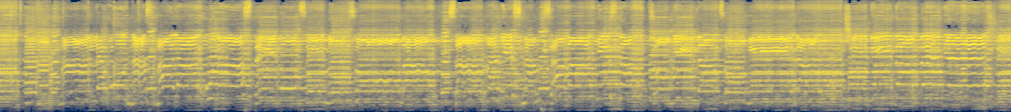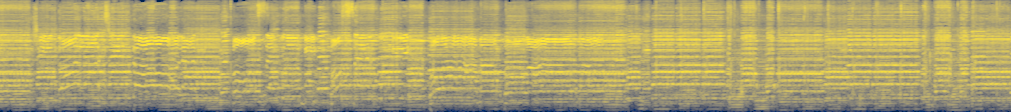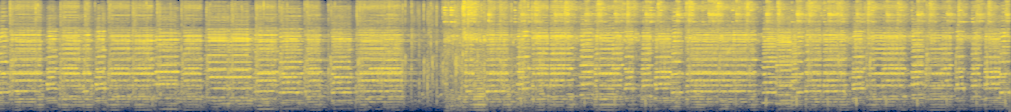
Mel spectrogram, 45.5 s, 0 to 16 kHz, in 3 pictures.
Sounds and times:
Accordion: 0.0 - 45.5.

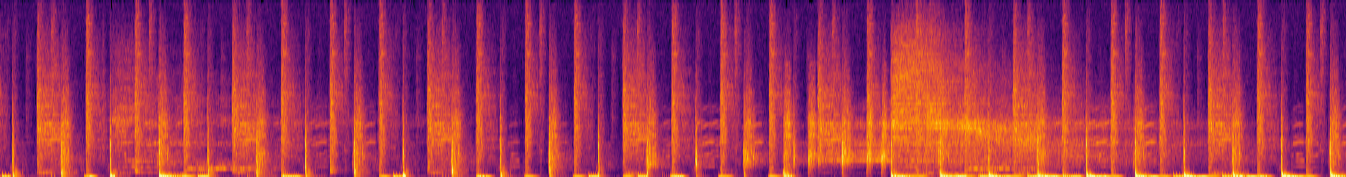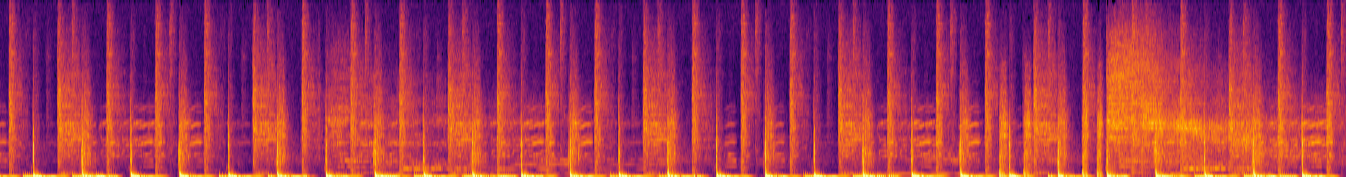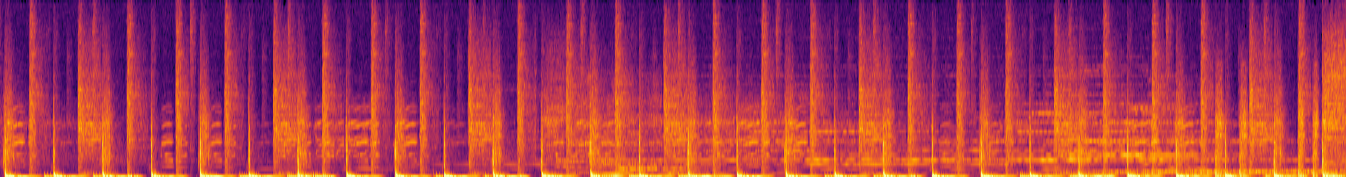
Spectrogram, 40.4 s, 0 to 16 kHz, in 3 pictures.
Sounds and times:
Music: 0.0 - 40.3.

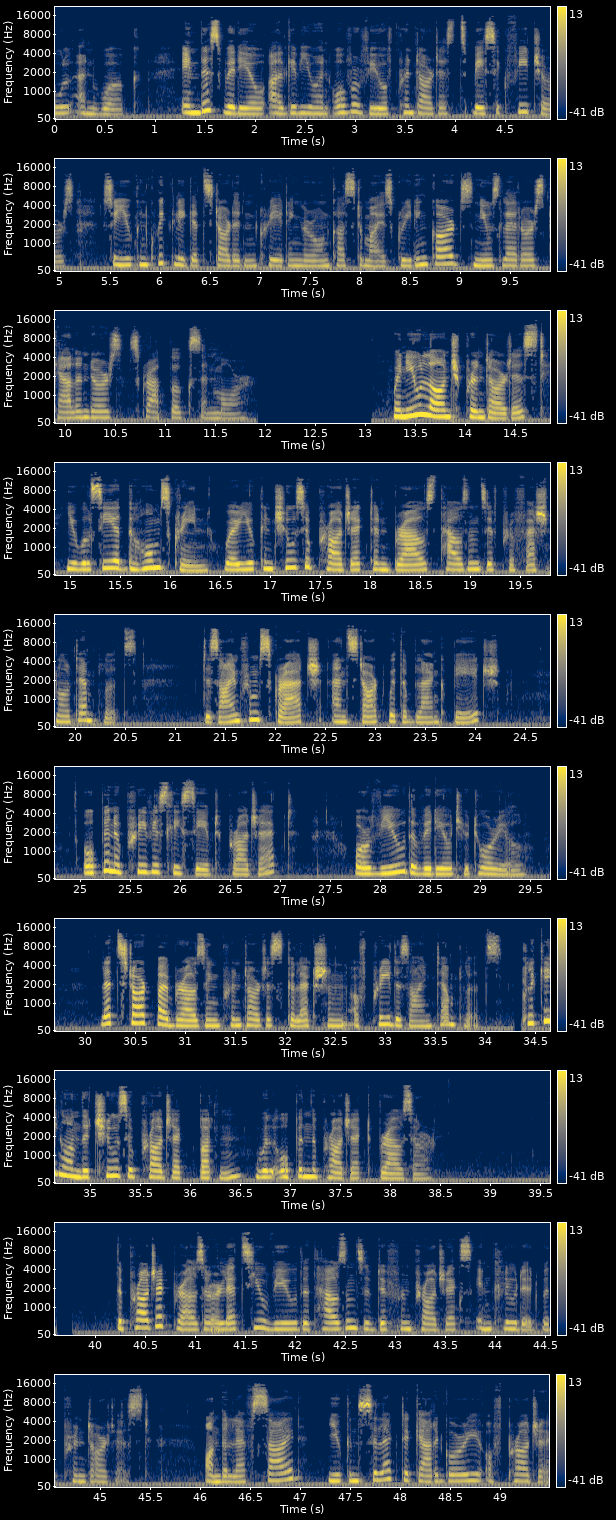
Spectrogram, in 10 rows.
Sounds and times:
Inside, small room: 0.0 - 12.0, 13.1 - 49.4
Speech: 0.0 - 12.0, 13.2 - 20.7, 21.3 - 24.3, 25.0 - 29.5, 30.2 - 38.6, 40.2 - 49.4.

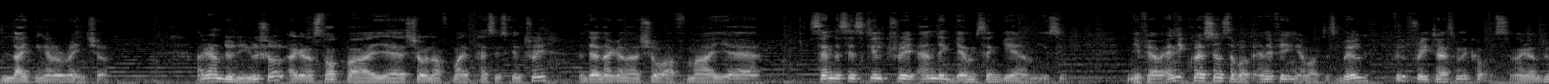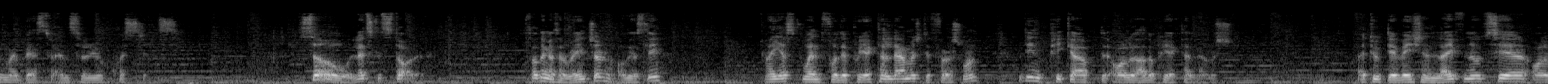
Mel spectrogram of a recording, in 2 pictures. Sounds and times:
Speech: 0.0 - 1.1, 2.0 - 10.7, 11.3 - 17.4, 18.5 - 19.8, 20.8 - 22.2, 23.1 - 27.9, 29.1 - 30.9
Music: 0.0 - 30.9.

